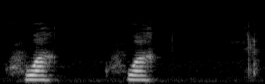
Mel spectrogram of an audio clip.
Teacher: I could feel the back of my tongue tap the roof of my mouth. Then, quickly, my lips rounded and air came out.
